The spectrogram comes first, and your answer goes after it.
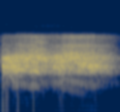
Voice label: death, pirate; Counter Strike Model Pack; CS:GO

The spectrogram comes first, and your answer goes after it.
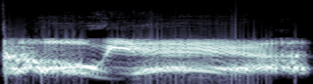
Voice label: cheer, seal epic; vo; Counter Strike Model Pack; CS:GO

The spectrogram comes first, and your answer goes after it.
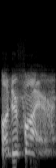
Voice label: radio taking fire, seal, player vo; Counter Strike; CS:GO

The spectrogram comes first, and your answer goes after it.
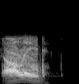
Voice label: radio bot follow me, swat; agents

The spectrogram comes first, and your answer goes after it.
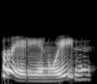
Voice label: waiting here, swat fem; Counter Strike Model Pack; CS:GO

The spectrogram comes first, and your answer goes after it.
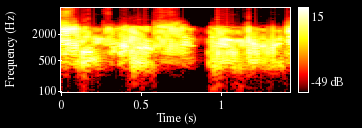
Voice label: taking fire, combine officer; Half Life Alyx; Half Life Model Pack

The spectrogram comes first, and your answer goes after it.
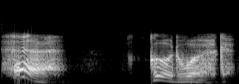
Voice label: compliment, jungle male; player vo; Counter Strike Model Pack; CS:GO

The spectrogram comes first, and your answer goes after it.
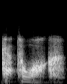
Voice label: "catwalk", male; vo; agents; Source Model Packs; Counter Strike Model Pack; CS2; jungle male epic

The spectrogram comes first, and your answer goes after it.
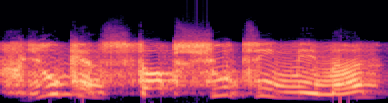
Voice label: friendly fire, pirate; Counter Strike Model Pack; CS:GO

